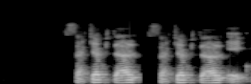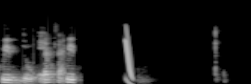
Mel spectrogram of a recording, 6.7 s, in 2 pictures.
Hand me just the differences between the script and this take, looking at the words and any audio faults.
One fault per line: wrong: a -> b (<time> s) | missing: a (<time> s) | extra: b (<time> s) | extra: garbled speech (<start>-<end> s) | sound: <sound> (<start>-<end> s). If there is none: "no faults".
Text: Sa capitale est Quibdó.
extra: sa capitale (1.9 s)
extra: garbled speech (3.8-4.4 s)
sound: chirp (5.0-5.1 s)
